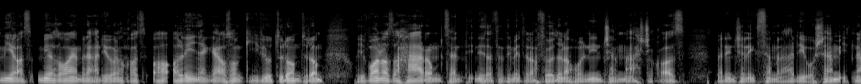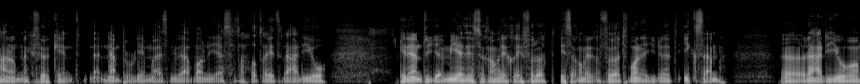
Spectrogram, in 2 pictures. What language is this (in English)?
Hungarian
